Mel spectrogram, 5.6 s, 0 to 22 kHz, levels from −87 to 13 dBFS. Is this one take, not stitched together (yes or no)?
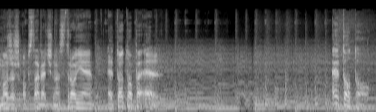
yes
